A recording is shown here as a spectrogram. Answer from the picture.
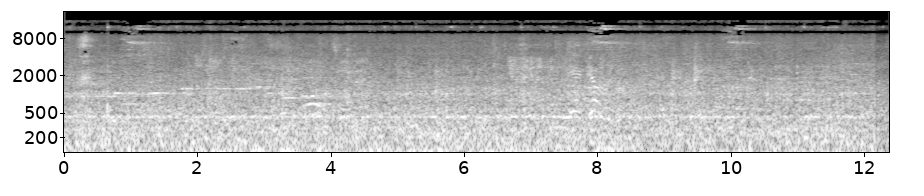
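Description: A moving walkway running, with a steady mechanical rumble and rattle and a faint steady hum, and voices murmuring faintly.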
